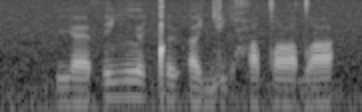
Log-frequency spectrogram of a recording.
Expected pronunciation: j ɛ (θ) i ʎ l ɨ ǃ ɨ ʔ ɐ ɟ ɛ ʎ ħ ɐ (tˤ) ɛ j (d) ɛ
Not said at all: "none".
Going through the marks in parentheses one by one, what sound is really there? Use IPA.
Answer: θ, tˤ, dˤ

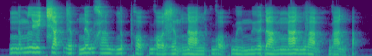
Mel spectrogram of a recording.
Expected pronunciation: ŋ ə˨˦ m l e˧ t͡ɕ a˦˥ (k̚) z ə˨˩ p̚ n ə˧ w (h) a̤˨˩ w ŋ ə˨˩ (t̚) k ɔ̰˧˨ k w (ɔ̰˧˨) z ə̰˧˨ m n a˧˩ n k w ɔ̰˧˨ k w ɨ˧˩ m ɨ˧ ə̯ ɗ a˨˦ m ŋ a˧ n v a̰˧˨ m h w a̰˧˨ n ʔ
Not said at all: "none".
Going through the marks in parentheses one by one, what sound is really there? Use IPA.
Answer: k̚, ɣ, p̚, ɔ̰˧˨

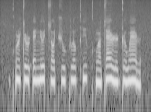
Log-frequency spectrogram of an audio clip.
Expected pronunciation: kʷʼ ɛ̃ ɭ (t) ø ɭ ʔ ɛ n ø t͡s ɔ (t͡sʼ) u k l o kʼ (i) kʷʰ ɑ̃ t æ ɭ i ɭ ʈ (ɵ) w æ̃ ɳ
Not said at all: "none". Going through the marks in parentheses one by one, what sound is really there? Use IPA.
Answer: t, t͡ʃ, i, ɵ

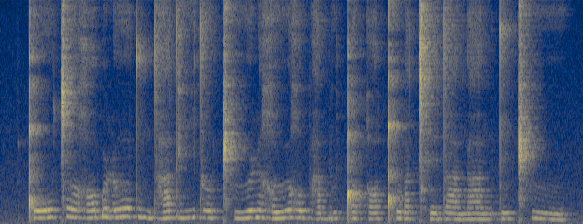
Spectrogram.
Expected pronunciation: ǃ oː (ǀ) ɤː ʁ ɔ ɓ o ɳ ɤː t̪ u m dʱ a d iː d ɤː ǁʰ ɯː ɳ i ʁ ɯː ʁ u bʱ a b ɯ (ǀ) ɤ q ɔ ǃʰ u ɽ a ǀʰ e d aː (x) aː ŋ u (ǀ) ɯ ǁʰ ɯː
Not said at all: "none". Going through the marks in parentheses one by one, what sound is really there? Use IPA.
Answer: ǀ, ǃ, ŋ, t̪

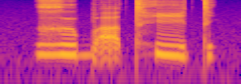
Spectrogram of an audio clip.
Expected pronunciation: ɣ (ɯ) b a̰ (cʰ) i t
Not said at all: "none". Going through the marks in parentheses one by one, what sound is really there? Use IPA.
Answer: ɯ, tʰ

